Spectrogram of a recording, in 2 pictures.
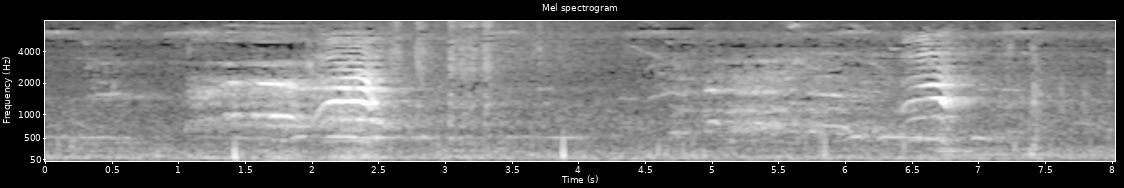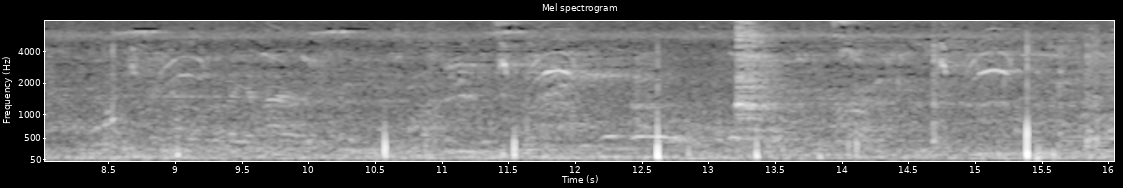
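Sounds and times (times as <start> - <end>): small birds chirping: 5.6 - 16.0.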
